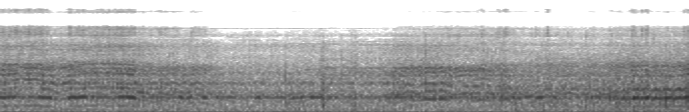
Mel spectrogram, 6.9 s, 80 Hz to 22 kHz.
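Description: The brushless motor and drivetrain of a Furitek Fury Wagon 1/18-scale RC crawler, a buzzing whine whose pitch wavers up and down with the throttle as the truck crawls.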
